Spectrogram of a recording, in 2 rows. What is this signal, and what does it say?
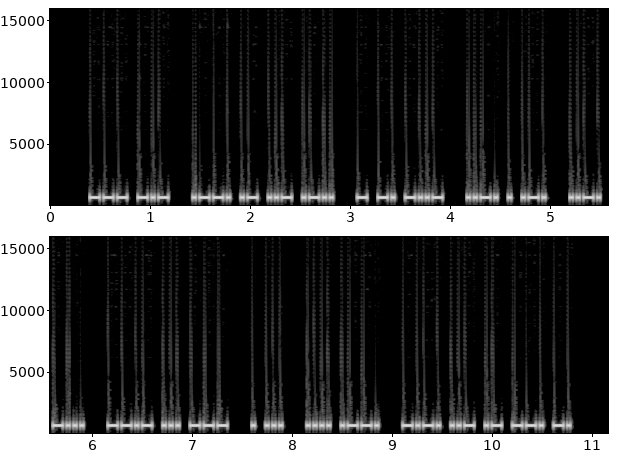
Morse code, heard as a keyed tone, about 36 wpm, 700 Hz. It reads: OK PAUL TNX FER FB QSO ES HP CUAGN
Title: K1USN SST QSO Practice 35wpm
